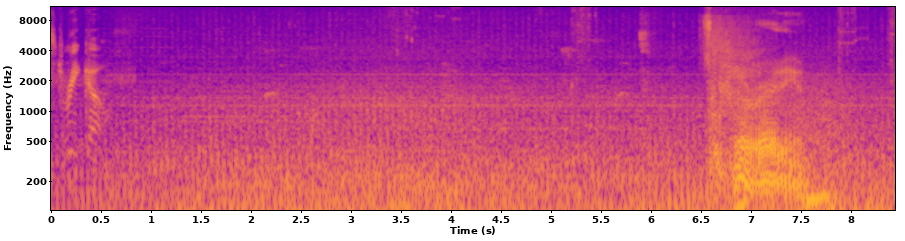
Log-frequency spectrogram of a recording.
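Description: A steady helicopter rotor drone in Just Cause 4 runs throughout, with a voice briefly rising over it near the end.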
